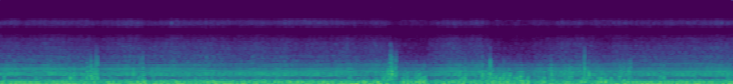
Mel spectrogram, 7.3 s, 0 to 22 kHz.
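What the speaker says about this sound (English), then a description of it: "he's got a 4 horsepower, 2-stroke little motor on it" A small 4-horsepower two-stroke outboard motor drones steadily up close on Mosquito Lagoon, a buzzy continuous hum with wind buffeting the microphone.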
